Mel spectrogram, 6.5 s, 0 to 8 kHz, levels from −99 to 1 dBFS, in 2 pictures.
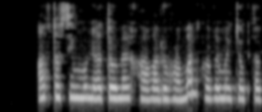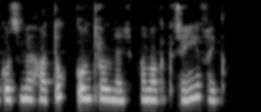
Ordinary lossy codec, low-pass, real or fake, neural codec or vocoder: MP3, 32 kbps; 7.2 kHz; fake; codec, 16 kHz, 2 kbps, FunCodec, trained on LibriTTS, 25 frames a second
